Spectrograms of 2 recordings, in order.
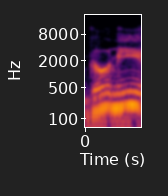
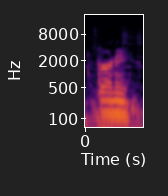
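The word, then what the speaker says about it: Gurnee: No, that's so the the emphasis is on knee, not g. Gee. Yeah, it's gie. Yeah. Yeah. No, for the longest time I called it just gurnie.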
